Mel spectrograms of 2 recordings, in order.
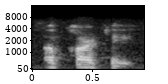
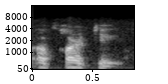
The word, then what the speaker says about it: apartheid: It's pronounced apartate or apartate with a bit of a Dutch style hive at the end like height with a D.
